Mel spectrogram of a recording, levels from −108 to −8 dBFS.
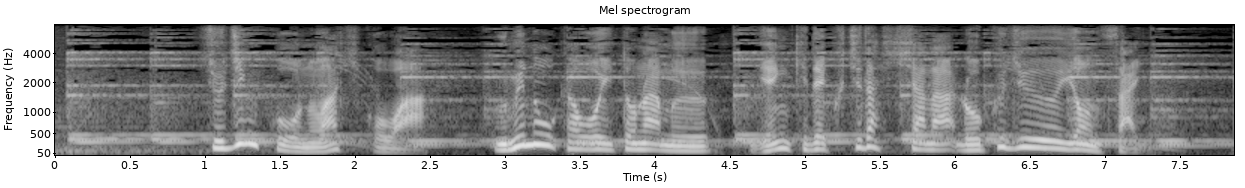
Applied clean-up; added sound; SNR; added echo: none; none; none; none.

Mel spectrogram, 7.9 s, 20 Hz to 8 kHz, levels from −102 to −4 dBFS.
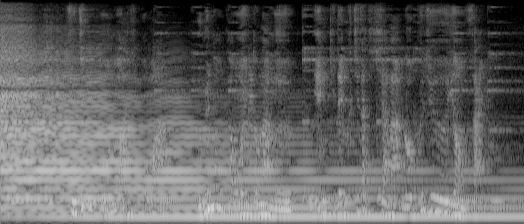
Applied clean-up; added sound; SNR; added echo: none; Guitar; -3 dB; reverberation time 0.7 s.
